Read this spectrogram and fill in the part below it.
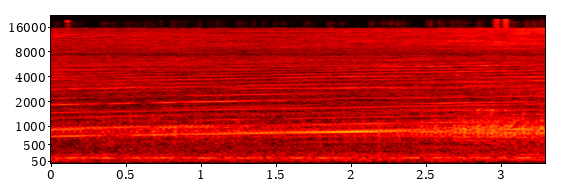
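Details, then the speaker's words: Holden Astra electric power steering pump in an AU Falcon skid car, powered directly from the battery, car raised: steady electric whine climbing slightly in pitch over a low pulsing hum; power steering seems to work, no leaking. "Got power steering, I think. No leaking, which is a plus. I think it's working."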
